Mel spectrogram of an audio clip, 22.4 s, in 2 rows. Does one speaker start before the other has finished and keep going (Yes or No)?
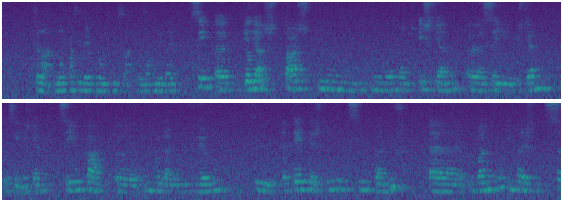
No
